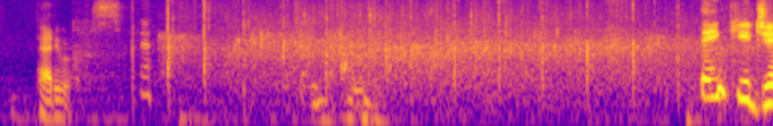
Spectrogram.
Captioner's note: applause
